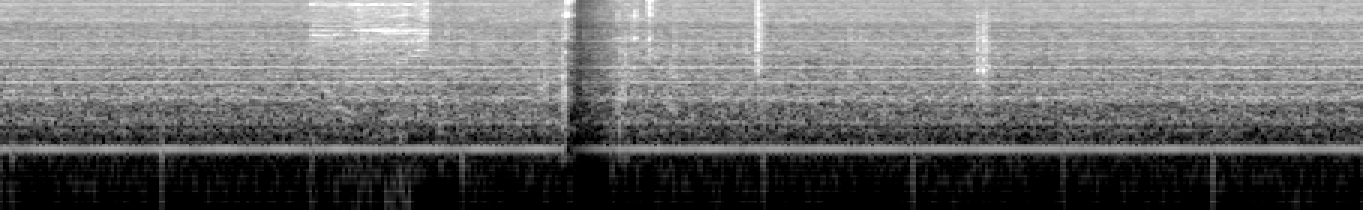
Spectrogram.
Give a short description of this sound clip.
A machine motor humming then buzzing briefly followed by metal and wood clacking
